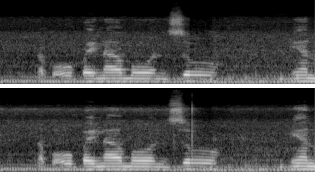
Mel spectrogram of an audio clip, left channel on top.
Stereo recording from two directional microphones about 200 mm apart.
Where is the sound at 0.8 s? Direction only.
15° right (ahead or behind).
